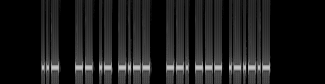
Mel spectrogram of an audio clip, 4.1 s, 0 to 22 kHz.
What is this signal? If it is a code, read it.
Morse code, heard as a keyed tone, about 40 wpm, 700 Hz. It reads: U MAY GO.
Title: Sentences from Top 100 Words and Abbreviations 40wpm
